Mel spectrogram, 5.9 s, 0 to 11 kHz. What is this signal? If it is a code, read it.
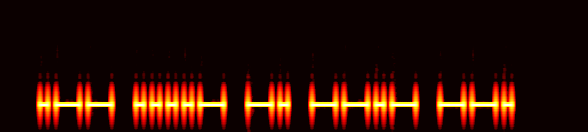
Morse code, heard as a keyed tone, about 15 wpm, 700 Hz. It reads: W4NQG
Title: USA Call Signs - 5 Characters - Repeated 2x - 15wpm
